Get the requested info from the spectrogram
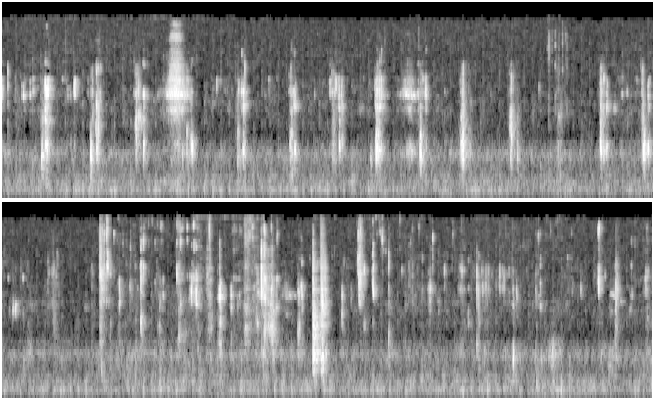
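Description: Close-miked chewing of a sub sandwich: a run of soft, wet mouth clicks and smacks at an irregular pace, thickest about two-thirds of the way through.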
